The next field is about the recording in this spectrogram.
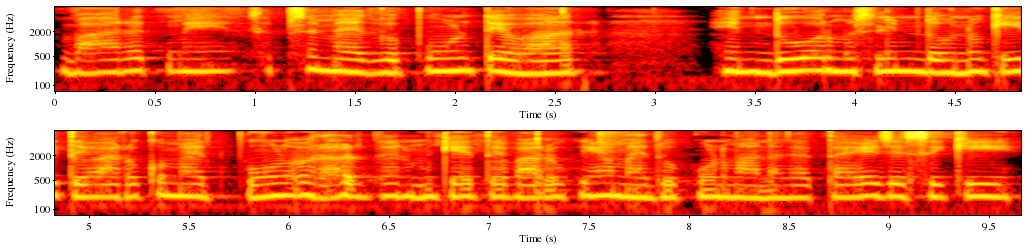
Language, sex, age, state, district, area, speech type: Hindi, female, 45-60, Madhya Pradesh, Bhopal, urban, spontaneous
